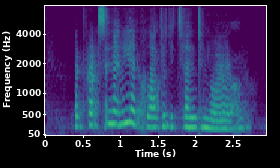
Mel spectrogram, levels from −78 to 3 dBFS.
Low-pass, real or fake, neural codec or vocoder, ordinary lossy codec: none; fake; codec, 16 kHz, 0.5 kbps, FreqCodec, smaller model; none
